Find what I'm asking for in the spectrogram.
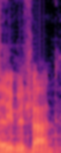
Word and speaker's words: Ahmadinejad: Ahmadinejad or what? I can't pronounce it. – Ahmadinejad.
